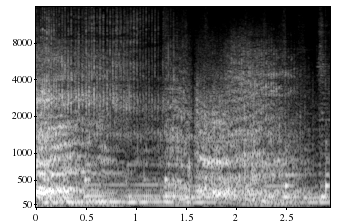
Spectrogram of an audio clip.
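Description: Cartoon lions roar at a zoo, a loud continuous layered growling that fills the whole clip without any talk.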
